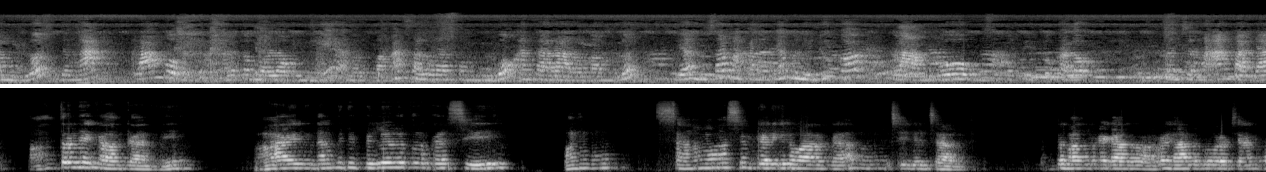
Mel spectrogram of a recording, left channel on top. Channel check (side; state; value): both; different; correlation -0.01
